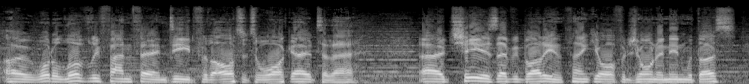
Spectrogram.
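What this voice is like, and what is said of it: Put-on British accent. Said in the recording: “I have to talk in my British accent ... what a lovely British accent it is as well”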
